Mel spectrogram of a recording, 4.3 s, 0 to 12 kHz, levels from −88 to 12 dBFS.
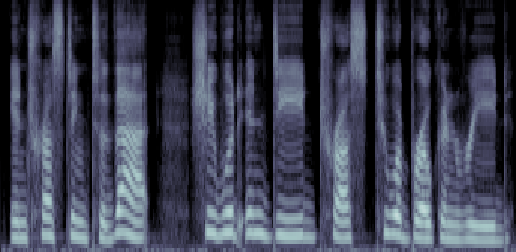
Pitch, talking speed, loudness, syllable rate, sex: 225 Hz, 165 wpm, -17 LUFS, 3.9 syllables/s, female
